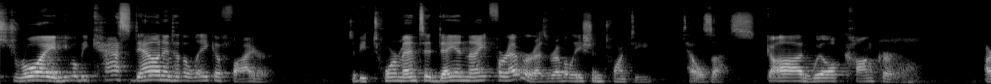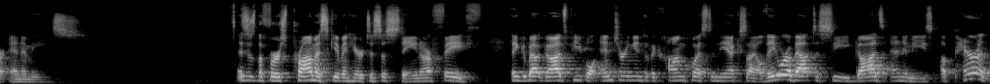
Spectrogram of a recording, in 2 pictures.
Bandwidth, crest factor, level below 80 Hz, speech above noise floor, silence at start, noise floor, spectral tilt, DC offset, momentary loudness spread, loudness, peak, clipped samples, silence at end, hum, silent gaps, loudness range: 19 kHz; 22 dB; -74 dBFS; 46 dB; 0 s; -71 dBFS; -2.5 dB/octave; under 0.1%; 14 LU; -24 LUFS; -4 dBFS; under 0.1%; 0 s; none; none; 8 LU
